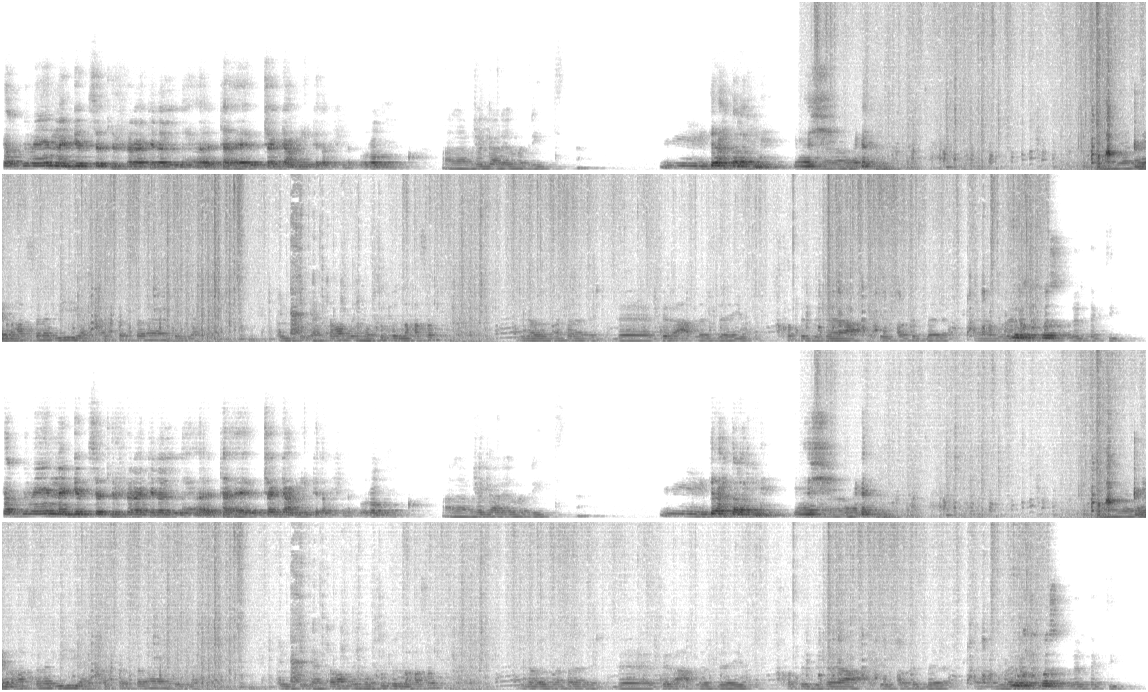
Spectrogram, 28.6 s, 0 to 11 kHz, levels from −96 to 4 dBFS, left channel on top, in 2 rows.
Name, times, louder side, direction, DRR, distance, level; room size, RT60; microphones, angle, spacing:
voice 1, 0.0-4.7 8.2-9.6 9.9-10.8 14.1-14.3 26.9-27.5, left 2 dB, 20° right, -3 dB, 0.8 m, -30 dB
voice 2, 5.5-6.7 10.2-11.1 11.6-11.9 13.7-16.8 17.8-19.8 20.7-23.6 24.0-26.1 26.4-28.2, equal, 50° left, 0 dB, 0.8 m, -42 dB
sound 1, 10.0-27.4, left 4 dB, 20° left, 0.3 m, -43 dB
8.1 x 2.8 x 4.7 m, 0.62 s
head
